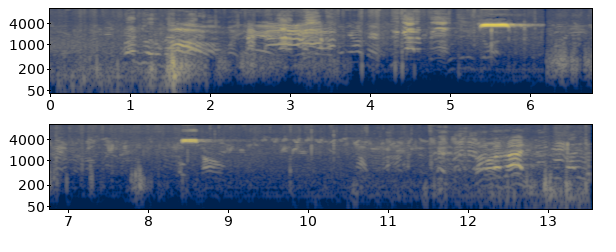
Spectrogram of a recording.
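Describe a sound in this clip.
Men shout and call out loudly outdoors.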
